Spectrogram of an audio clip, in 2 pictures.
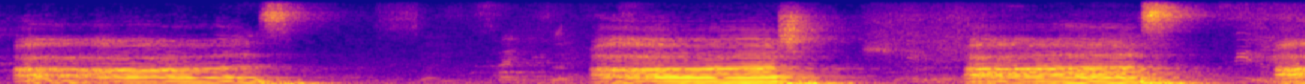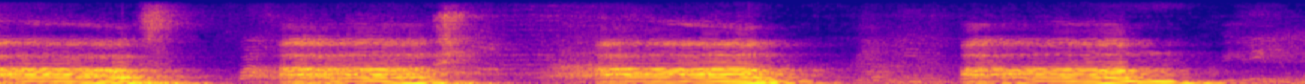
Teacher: Anda akan menyebutkannya dengan satu harokat saja.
